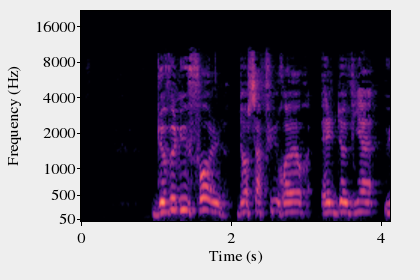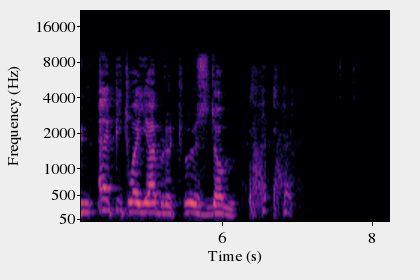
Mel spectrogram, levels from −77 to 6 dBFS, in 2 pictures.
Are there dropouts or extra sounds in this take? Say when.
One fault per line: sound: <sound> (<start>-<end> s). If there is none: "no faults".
sound: cough (6.3-7.0 s)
